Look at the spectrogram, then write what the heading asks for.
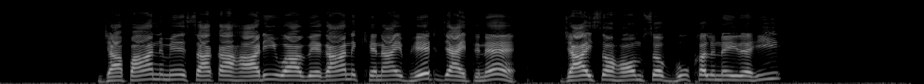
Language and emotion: Maithili, fearful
